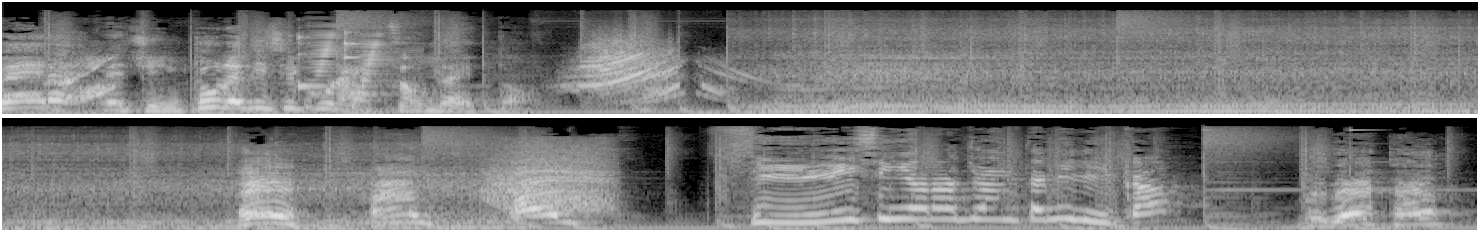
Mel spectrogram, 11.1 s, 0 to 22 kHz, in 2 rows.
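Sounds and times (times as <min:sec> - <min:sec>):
car engine hum: 0:02.7 - 0:07.8.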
